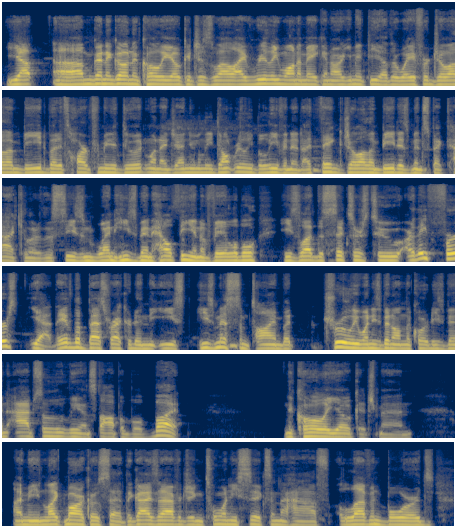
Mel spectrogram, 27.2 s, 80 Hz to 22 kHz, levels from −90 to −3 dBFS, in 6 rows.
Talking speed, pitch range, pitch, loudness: 230 wpm, 135-150 Hz, 145 Hz, -21 LUFS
